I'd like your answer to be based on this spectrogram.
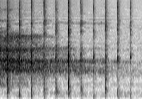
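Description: A brief round of a few hands clapping in a slow, regular rhythm, roughly a dozen distinct claps close by, fading out toward the end.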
